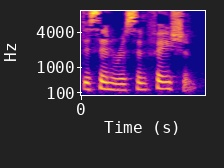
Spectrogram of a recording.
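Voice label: "de-synchronization", English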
